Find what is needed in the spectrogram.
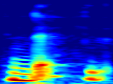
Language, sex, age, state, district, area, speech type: Malayalam, female, 18-30, Kerala, Thiruvananthapuram, rural, spontaneous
